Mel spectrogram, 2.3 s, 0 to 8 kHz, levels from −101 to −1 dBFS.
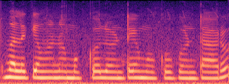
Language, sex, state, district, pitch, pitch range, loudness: Telugu, female, Andhra Pradesh, Chittoor, 230 Hz, 220-235 Hz, -15 LUFS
